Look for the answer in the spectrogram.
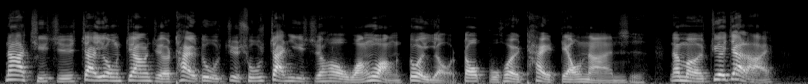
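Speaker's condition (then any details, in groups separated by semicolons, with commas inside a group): Hearing impairment, high-frequency hearing loss, mild; uses hand signals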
